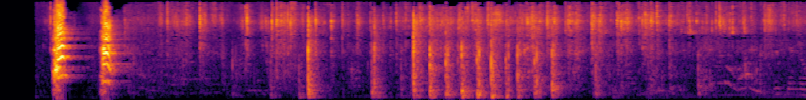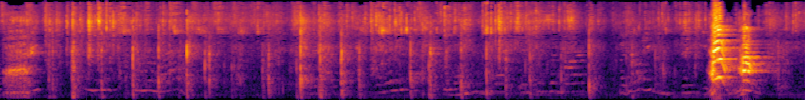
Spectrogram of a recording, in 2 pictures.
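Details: Maltese dog playing indoors while being chased, giving two sharp high barks at the start and two more near the end, with a woman talking and household clatter in between.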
